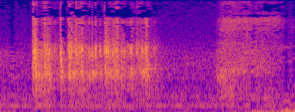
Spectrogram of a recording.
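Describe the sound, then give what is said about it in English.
Someone hits a computer keyboard to imitate a typewriter: quick clattering bursts of tapping come in two close, fairly loud runs separated by a short pause, with no voices. “Anyhow, that was me just hitting my keyboard.”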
